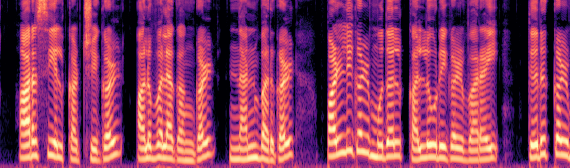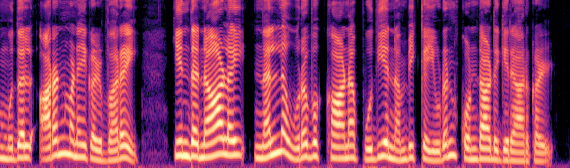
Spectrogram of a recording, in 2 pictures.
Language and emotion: Tamil, neutral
